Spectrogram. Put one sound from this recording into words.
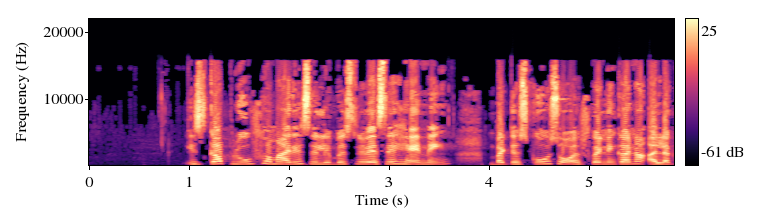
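A young woman speaks calmly and clearly into a headset microphone.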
